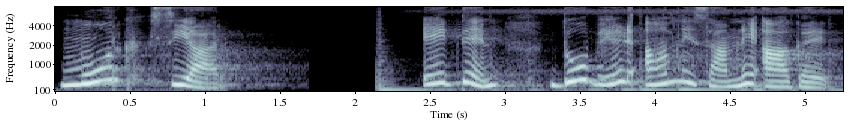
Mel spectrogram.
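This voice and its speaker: A woman with a high voice reads scripted children's tales, telling them in a deliberate, expressive way. The recording has long reverb, with music playing behind her.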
